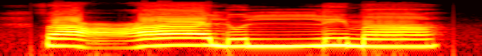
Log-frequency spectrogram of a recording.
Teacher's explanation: پھر حرف اللام آتا ہے کلمت لما میں، یہاں حکم ہے ادغام، جو کہ ادغام کا معنی ہے حرف کو حرف میں داخل کرنا، اور تنوین کی اصلیت نون ساکن ہوتی ہے، تو ہم یہ تنوین کو لام میں داخل کر کے بغیر غنہ سے لیکن تشدید کے ساتھ یہ حکم کو ادا کریں گے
